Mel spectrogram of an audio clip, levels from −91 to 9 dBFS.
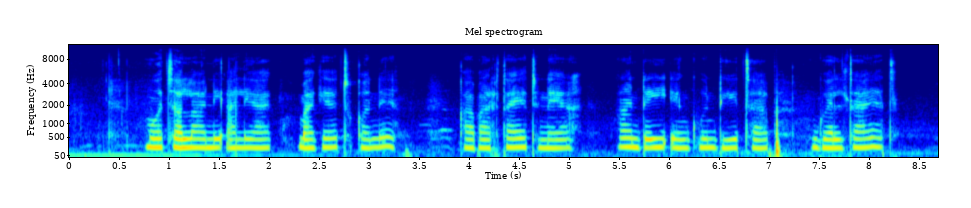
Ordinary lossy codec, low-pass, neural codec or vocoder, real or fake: none; 10.8 kHz; none; real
